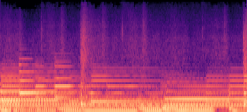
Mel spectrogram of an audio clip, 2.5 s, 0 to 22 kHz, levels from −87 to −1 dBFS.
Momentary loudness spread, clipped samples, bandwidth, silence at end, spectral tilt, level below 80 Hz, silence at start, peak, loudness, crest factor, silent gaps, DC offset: 5 LU; under 0.1%; 14 kHz; 0 s; -7.5 dB/octave; -22 dBFS; 0 s; -2 dBFS; -17 LUFS; 14 dB; none; under 0.1%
